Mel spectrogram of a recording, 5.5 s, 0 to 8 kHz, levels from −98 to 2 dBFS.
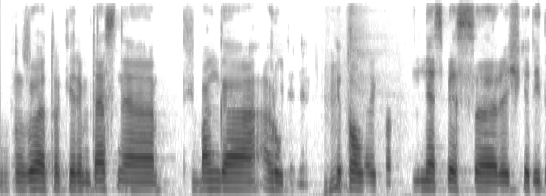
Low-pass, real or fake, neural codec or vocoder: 7.2 kHz; real; none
